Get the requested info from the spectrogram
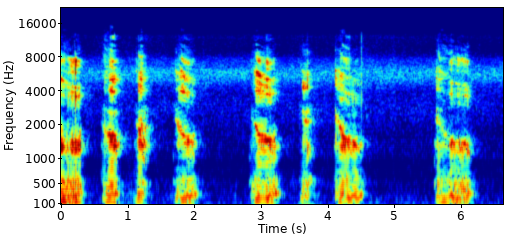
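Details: Pet micro pig Uni, female, born September 2020, crying because no one is near her, in a small indoor room: a rapid run of eight grunting squeals with rich harmonics, some short and some drawn out, spaced irregularly.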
